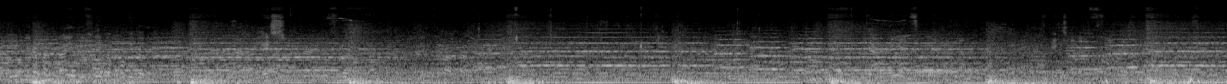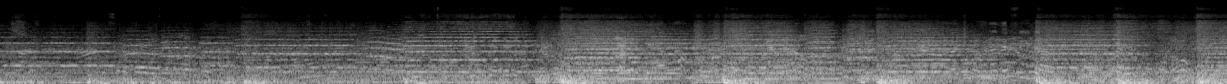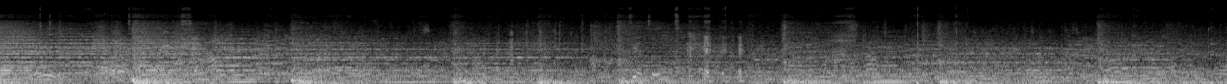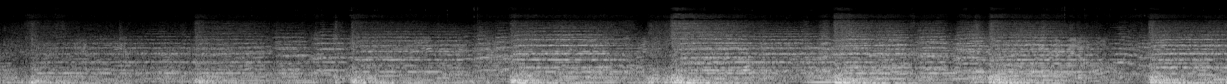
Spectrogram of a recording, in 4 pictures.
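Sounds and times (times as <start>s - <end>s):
drum beats: 0.0s - 49.0s
street band playing march: 0.0s - 49.0s.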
